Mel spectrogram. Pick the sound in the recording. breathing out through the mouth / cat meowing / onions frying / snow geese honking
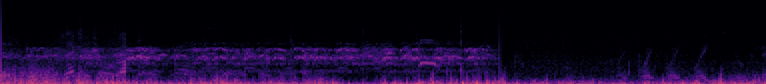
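snow geese honking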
